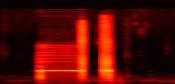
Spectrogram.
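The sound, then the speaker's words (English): A single beep sounds from a phone recording prompt: a steady, mid-pitched electronic tone lasting about a third of a second. Two brief, sharp clicks follow. “Now, don't forget to wait for the beep.”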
